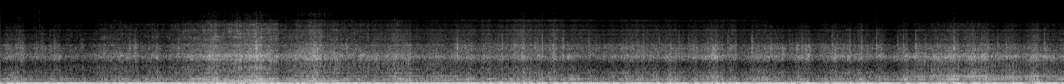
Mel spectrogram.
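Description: A race car engine roars loudly close by.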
